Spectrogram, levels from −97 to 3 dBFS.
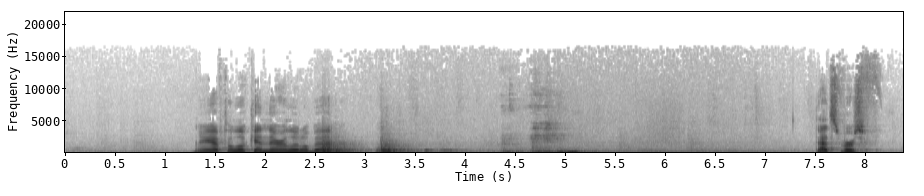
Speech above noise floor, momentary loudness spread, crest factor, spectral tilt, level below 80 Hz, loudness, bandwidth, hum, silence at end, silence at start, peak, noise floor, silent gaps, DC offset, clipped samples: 31 dB; 23 LU; 24 dB; -6 dB/octave; -50 dBFS; -21 LUFS; 16.5 kHz; none; 0.25 s; 1.25 s; 0 dBFS; -50 dBFS; none; under 0.1%; under 0.1%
